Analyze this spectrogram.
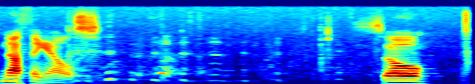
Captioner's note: audience laughing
